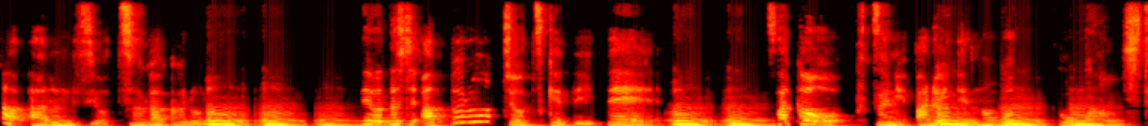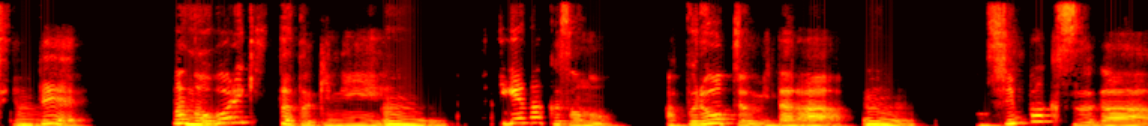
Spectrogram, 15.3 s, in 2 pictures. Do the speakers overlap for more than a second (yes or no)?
yes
